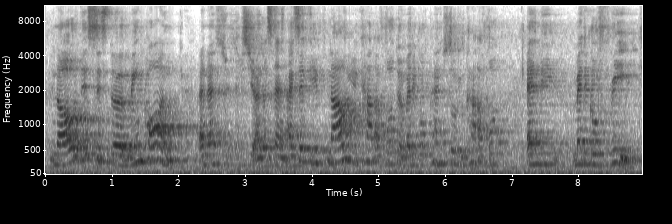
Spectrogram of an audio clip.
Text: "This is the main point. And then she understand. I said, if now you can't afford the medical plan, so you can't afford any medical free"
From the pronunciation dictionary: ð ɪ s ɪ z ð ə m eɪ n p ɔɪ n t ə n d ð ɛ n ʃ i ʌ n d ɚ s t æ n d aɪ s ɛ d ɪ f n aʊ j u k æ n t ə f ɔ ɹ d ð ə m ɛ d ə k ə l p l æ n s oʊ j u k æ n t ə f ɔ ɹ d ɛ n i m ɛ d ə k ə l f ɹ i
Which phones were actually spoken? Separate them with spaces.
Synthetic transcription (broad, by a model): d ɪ s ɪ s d ə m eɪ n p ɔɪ n t ə n d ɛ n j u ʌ n d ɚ s t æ n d aɪ s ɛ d ɪ f n aʊ j u k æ n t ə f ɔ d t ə m ɛ d ə k ə l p ɛ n s oʊ j u k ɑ n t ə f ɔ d ɛ n i m ɛ d ə k ə l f ɹ i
